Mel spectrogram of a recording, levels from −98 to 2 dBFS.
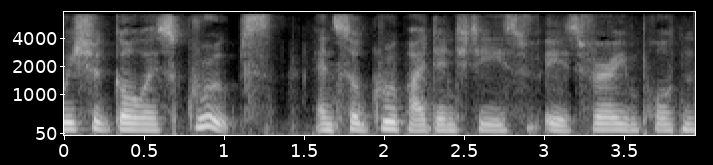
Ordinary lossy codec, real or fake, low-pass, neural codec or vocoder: MP3, 48 kbps; real; 7.2 kHz; none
